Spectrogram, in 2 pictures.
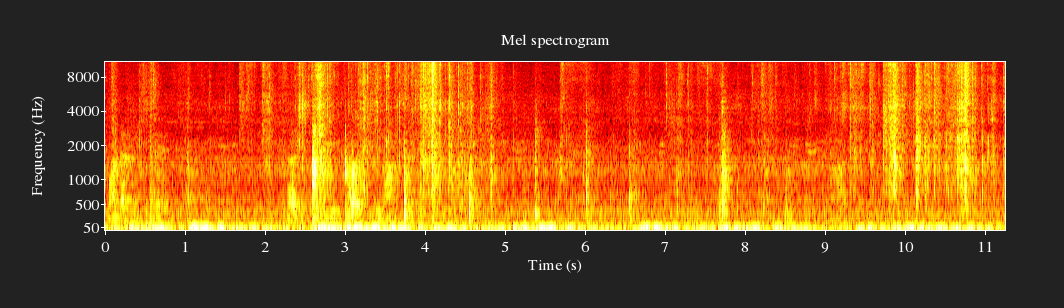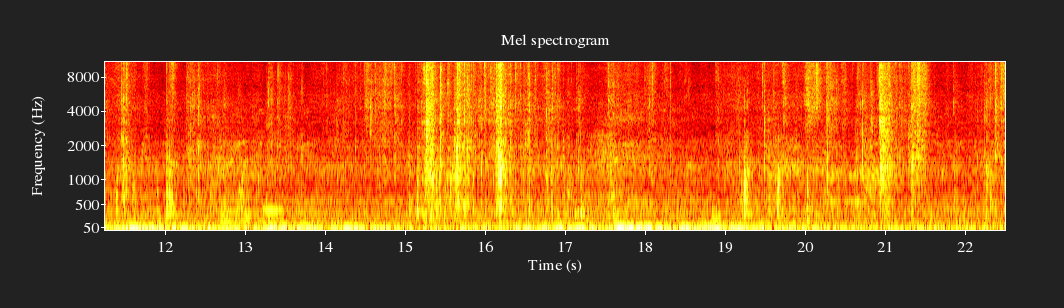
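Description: Foil packs crinkle and tear as they are opened.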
